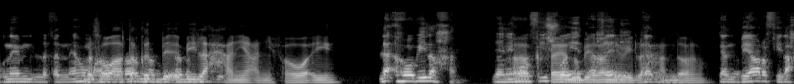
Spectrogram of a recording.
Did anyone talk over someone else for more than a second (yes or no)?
yes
